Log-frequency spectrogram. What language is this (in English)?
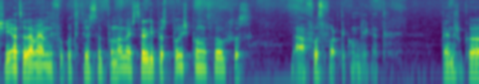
Romanian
